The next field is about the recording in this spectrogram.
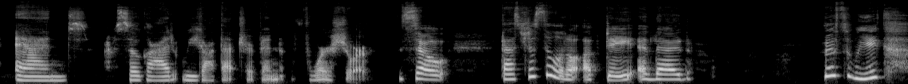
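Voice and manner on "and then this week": words yawned out mid-sentence. Speaker giving listeners a little update, talking through a yawn. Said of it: "sorry, I'm yawning".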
